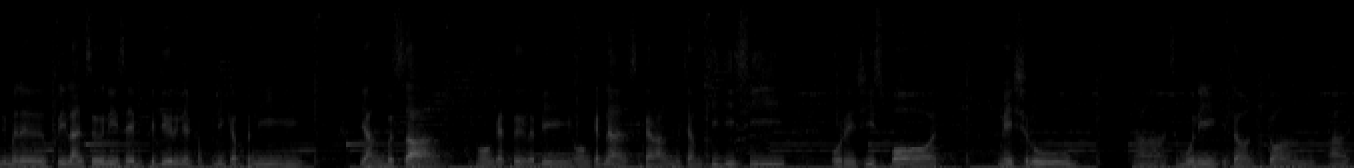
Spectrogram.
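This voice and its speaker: A man with a Malaysian accent, casually introducing himself and his esports crew work, dropping English words into his talk. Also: medium pitch. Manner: chatty, mixing in English words. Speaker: esports event crew member. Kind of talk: casual self-introduction to camera.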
